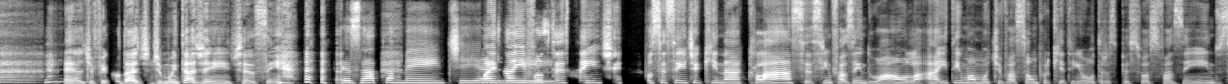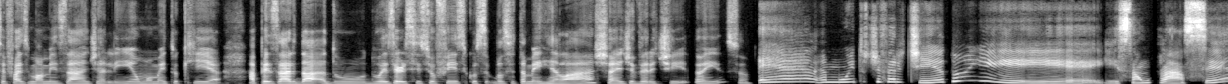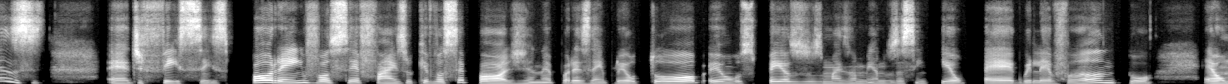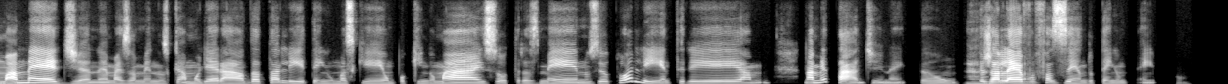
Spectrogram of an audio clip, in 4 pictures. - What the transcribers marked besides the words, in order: chuckle; tapping; laugh; drawn out: "e"; other background noise
- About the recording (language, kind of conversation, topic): Portuguese, podcast, Me conta um hábito que te ajuda a aliviar o estresse?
